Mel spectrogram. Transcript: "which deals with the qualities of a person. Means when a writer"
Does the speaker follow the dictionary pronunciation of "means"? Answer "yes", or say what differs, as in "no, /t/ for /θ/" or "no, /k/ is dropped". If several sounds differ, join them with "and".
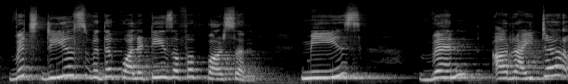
yes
